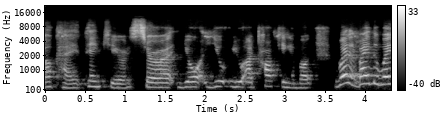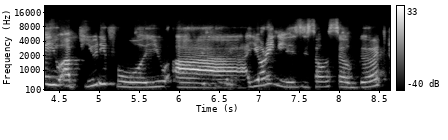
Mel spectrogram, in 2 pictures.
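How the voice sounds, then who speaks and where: Speaking with an Indonesian accent, a woman has a bright, sharp tone and a fairly high pitch. Her intonation is lively, her pace fairly slow, and she hardly pauses. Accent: Javanese-accented English. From Java, Indonesia. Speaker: guest lecturer. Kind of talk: lecture Q&A. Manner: halting, many fillers.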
